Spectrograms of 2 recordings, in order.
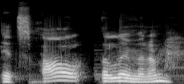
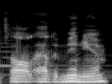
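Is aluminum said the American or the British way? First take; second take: American; British. First: Aluminum is said the American way. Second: Aluminium is said the British way.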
